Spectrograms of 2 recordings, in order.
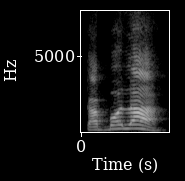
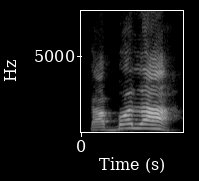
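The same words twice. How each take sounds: The two takes are said the same way.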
